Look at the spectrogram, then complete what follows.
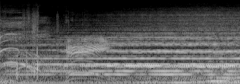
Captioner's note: gasps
